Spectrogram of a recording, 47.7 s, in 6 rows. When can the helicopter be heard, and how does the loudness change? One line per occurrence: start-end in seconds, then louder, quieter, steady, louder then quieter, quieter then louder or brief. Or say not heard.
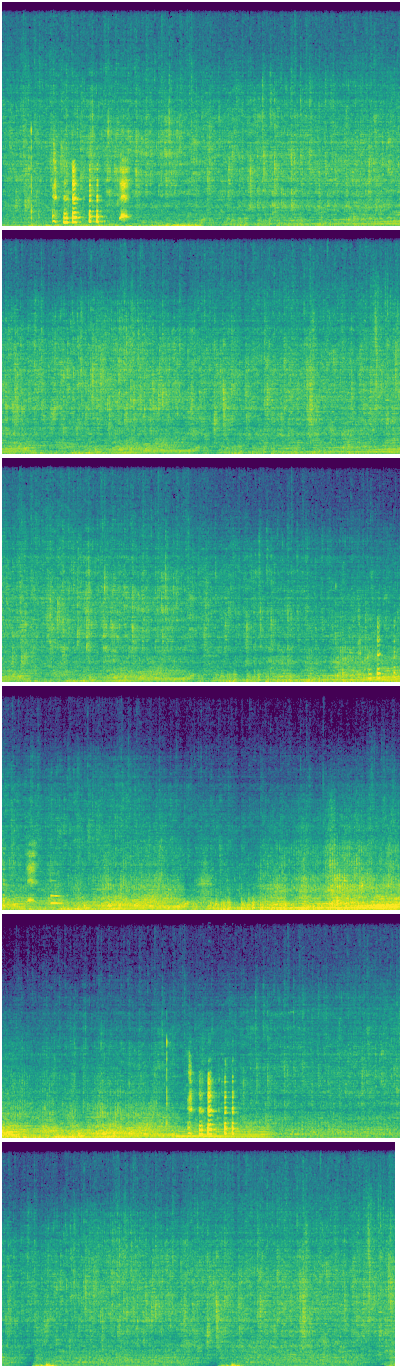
0.0-47.6 louder then quieter.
